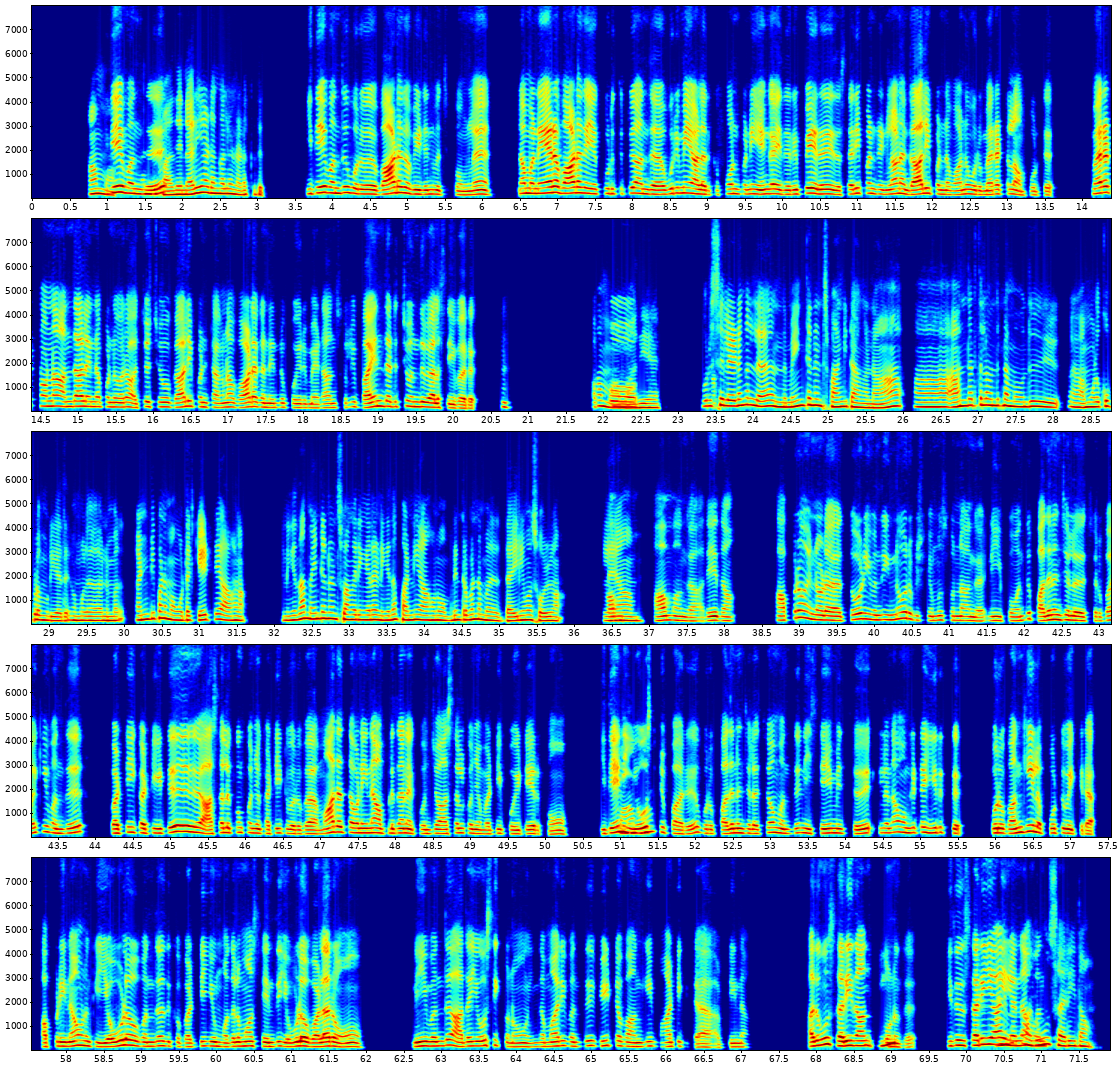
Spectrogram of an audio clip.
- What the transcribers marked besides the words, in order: "கொடுத்துட்டு" said as "குடுத்துட்டு"; "ரிப்பேர்-" said as "ரிப்பேரு"; "பண்ணுவார்" said as "பண்ணுவாரு"; "பண்ணீட்டாங்கன்னா வாடகை" said as "பண்ட்டாங்கன்னா வாடக"; chuckle; tapping; "ஆமா" said as "மாமா"
- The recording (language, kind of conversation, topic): Tamil, podcast, வீட்டை வாங்குவது ஒரு நல்ல முதலீடா என்பதை நீங்கள் எப்படித் தீர்மானிப்பீர்கள்?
